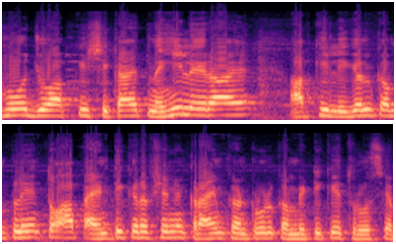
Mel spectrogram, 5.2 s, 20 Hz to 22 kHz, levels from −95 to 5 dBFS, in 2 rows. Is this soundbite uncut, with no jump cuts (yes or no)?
yes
